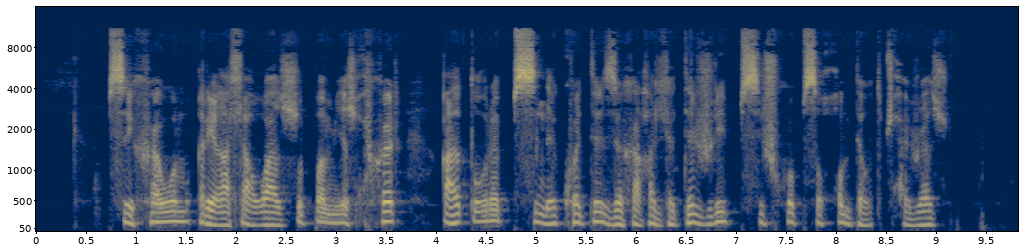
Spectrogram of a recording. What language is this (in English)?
Kabardian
